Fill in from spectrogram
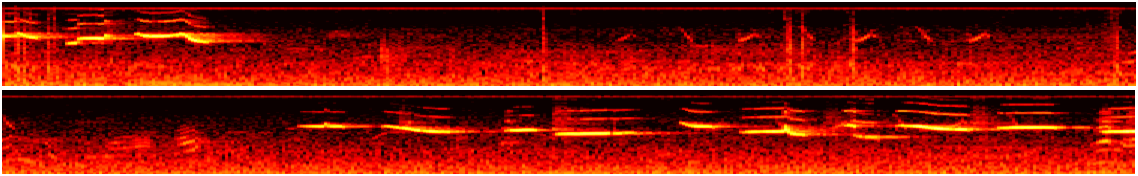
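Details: Blue whistling thrush singing in Hunza beside a guesthouse under construction: a short burst of high whistles opens, then about five seconds of near quiet with faint clicks, before a rapid series of bright, swooping whistled notes resumes to the end.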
